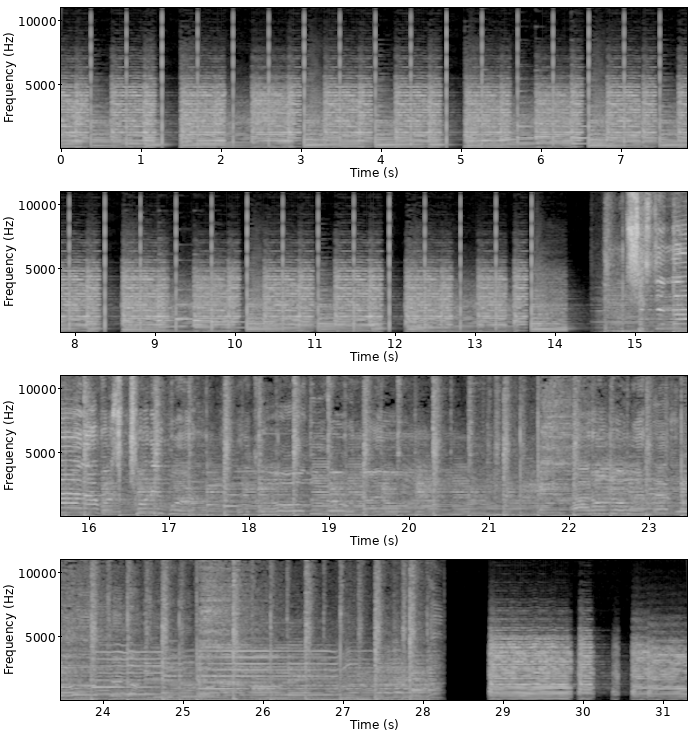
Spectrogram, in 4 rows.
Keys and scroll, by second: 14.1 space, 27.9 space.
